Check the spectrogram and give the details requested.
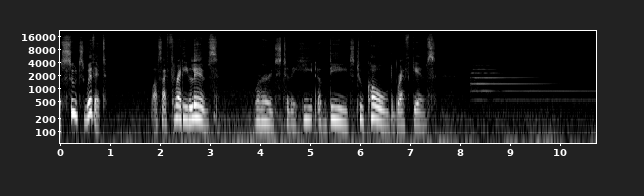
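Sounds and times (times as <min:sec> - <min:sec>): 
speech: 0:00.0 - 0:01.0, 0:01.8 - 0:03.2, 0:03.9 - 0:07.6
low rumble: 0:00.0 - 0:08.2
single bell striking and ringing: 0:08.2 - 0:10.7.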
